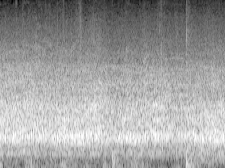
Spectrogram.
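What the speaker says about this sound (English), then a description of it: "You hearing the crowd." Crowd cheering at a Friday night wrestling event, a loud, continuous roar of voices filling the arena, steady throughout with faint thuds and shouts mixed in.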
